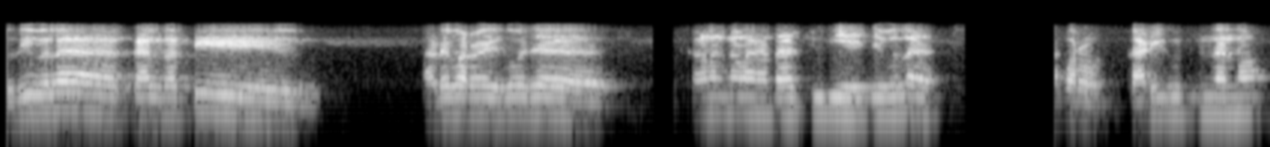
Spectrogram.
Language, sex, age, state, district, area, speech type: Odia, male, 45-60, Odisha, Nuapada, urban, conversation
